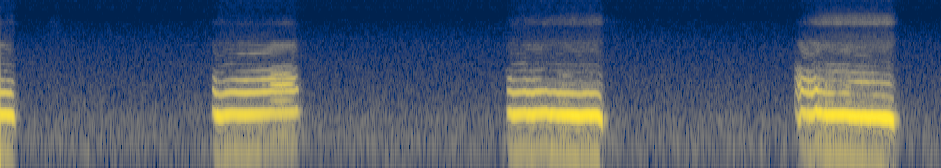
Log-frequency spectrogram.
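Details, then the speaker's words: Loud snoring from a napping cat: buzzing, tonal snores about once every four seconds in a quiet room. "oh hi hi little you okay you're snoring so loud didn't mean to wake you go back to bed I'm sorry"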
